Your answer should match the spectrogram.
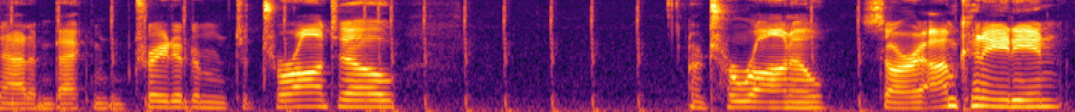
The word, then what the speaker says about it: Toronto: Traded him to Toronto. Sorry, I'm Canadian. I just sometimes pronounce the second T. I know you're not supposed to, but I do.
